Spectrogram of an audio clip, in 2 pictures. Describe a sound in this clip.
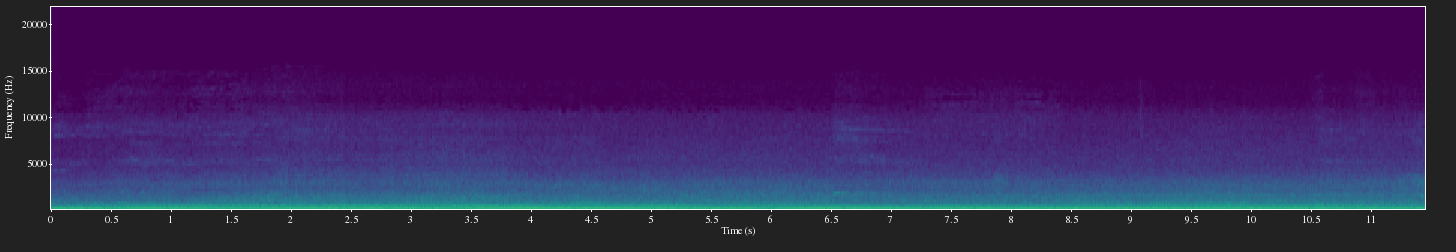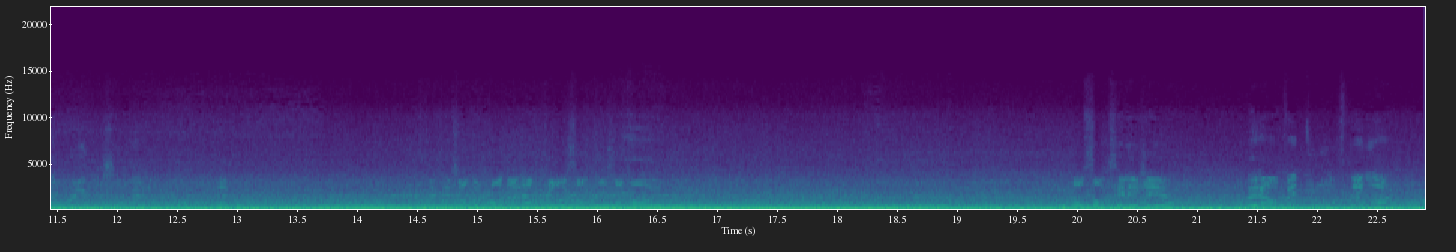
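Wind rushes past the car.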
